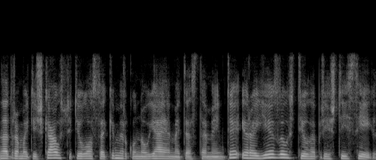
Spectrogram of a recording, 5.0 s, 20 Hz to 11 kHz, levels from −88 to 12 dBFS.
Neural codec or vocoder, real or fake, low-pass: codec, 16 kHz, 4.8 kbps, FACodec; fake; 7.2 kHz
